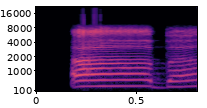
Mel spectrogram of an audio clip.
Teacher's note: آ پہ کھڑی زبر دکھ رہی ہوگی، ٹھیک ہے، تو ہم اسے 2 کاؤنٹ لمبا کریں گے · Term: مد بدل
